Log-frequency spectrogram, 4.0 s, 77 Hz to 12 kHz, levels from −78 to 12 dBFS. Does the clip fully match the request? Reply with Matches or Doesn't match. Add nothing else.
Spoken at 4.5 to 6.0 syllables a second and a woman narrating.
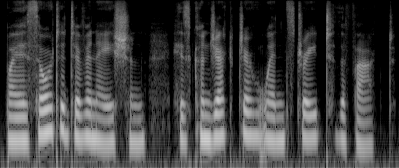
Matches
